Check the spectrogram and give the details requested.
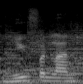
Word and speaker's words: Newfoundland: in the wake of 9/11, and the small Newfoundland community, yep, that's how you say it, that invited these come-from-aways into their homes.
